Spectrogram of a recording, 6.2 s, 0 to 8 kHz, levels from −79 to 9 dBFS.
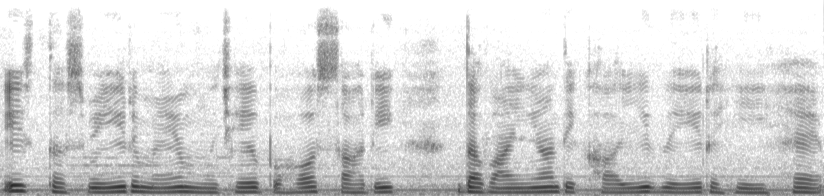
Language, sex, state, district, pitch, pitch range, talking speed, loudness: Hindi, female, Madhya Pradesh, Katni, 180 Hz, 170-190 Hz, 105 wpm, -19 LUFS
